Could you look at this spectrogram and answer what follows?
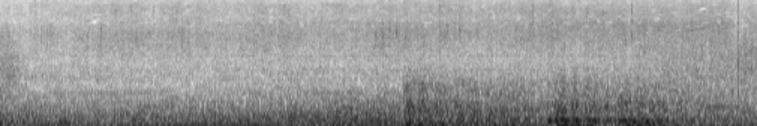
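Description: Steady rain pours down while low rumbles of thunder roll in and out, with no one talking.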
